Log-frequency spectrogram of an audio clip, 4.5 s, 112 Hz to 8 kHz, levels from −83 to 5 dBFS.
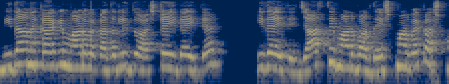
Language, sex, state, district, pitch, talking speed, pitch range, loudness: Kannada, female, Karnataka, Bellary, 265 Hz, 160 wpm, 240-295 Hz, -23 LUFS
